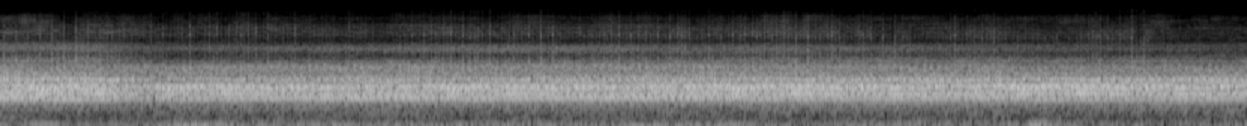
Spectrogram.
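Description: Radio-controlled model tandem roller's small electric drive motor and gearbox running as it travels over gravel, a steady, even whine-like hiss.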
